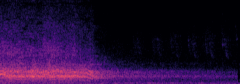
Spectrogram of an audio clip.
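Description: The screaming marmot meme sound: one long, loud scream that holds for about a second, then trails off and fades away.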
